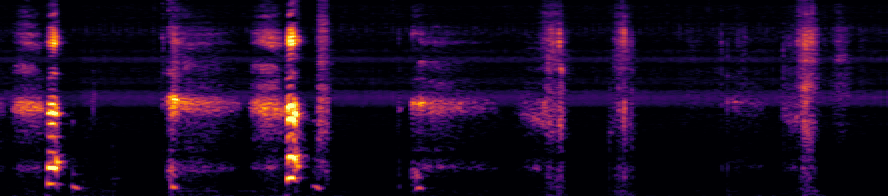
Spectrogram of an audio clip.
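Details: Repeated sneezing fits with nose blowing and sniffing in someone sick with a cold: several short, sharp nasal bursts in quick succession with a steady whistle-like tone behind.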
